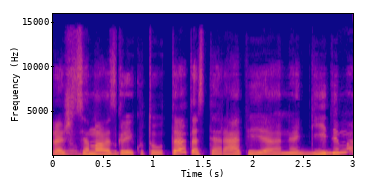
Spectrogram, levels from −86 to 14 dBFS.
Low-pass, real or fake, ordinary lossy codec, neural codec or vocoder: 14.4 kHz; fake; AAC, 64 kbps; autoencoder, 48 kHz, 128 numbers a frame, DAC-VAE, trained on Japanese speech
